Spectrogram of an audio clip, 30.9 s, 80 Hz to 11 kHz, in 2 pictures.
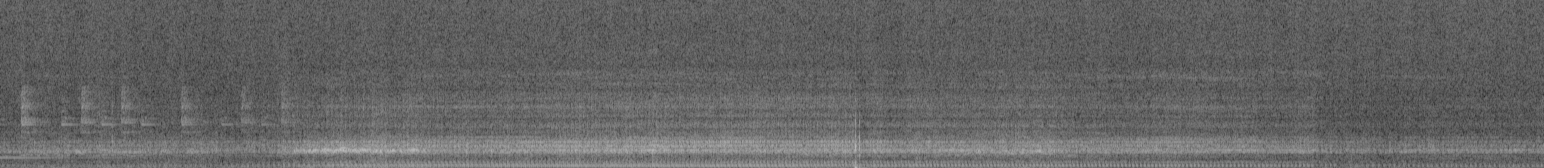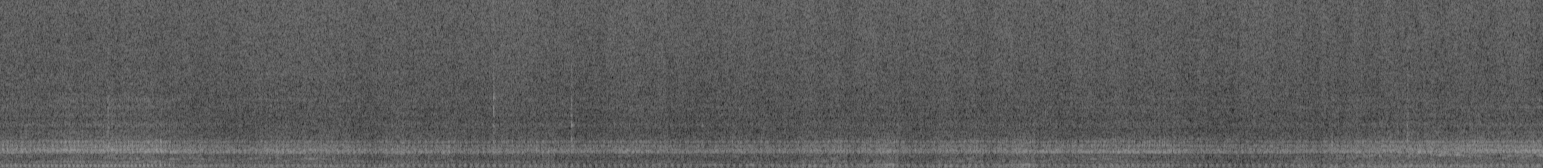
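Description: Suzuki DR650's single-cylinder engine running as the motorcycle rides along a gravel road, louder for the first dozen seconds and then quieter. A single sharp knock comes about eight and a half seconds in.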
